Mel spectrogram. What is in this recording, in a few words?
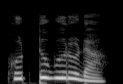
"ಹುಟ್ಟುಗುರುಡಿ", kannada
